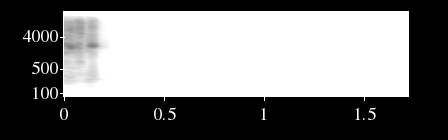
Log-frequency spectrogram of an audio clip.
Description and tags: Recorded snaps and claps, layered and processed in FL12
clap, House, RnB, Jazz, Snap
